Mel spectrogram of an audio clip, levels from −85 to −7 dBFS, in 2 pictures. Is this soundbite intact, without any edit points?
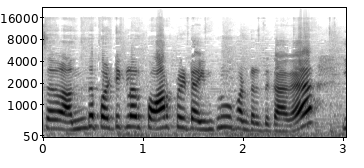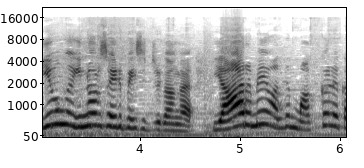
yes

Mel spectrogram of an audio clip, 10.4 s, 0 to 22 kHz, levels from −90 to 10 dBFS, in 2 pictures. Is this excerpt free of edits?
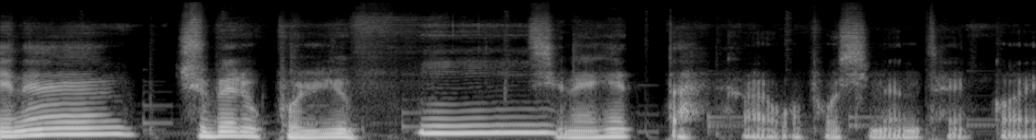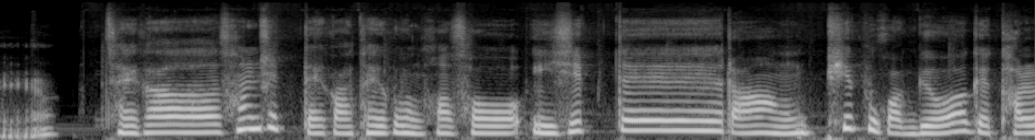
no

